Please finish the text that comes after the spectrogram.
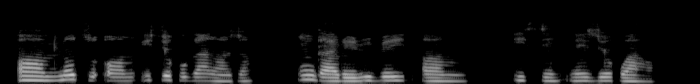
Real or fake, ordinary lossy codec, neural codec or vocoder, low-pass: real; none; none; none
